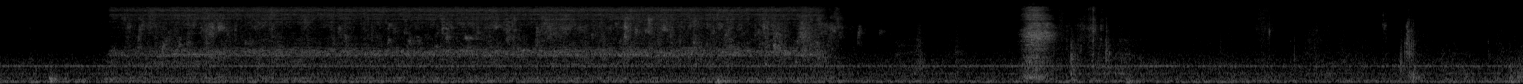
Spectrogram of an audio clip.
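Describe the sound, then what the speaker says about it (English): Tap water runs steadily over a kitchen knife being quickly washed while cooking, a continuous close splash for about eight seconds that then cuts off, followed by a few faint clinks in a quiet kitchen. "This knife, quickly washed."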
